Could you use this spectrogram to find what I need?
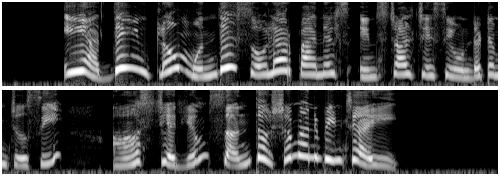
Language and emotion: Telugu, surprised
